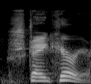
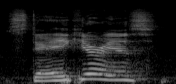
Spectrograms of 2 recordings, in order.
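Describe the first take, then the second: First: The s in stay sounds like sh. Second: The s in stay sounds like a plain s. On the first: The speaker calls it right. "say it with the with the S H" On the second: The speaker calls it wrong. "you can do better than that"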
